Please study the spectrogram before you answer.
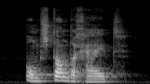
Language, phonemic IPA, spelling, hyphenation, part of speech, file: Dutch, /ɔmˈstɑn.dəxˌɦɛi̯t/, omstandigheid, om‧stan‧dig‧heid, noun, Nl-omstandigheid.ogg
- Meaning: circumstance, condition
